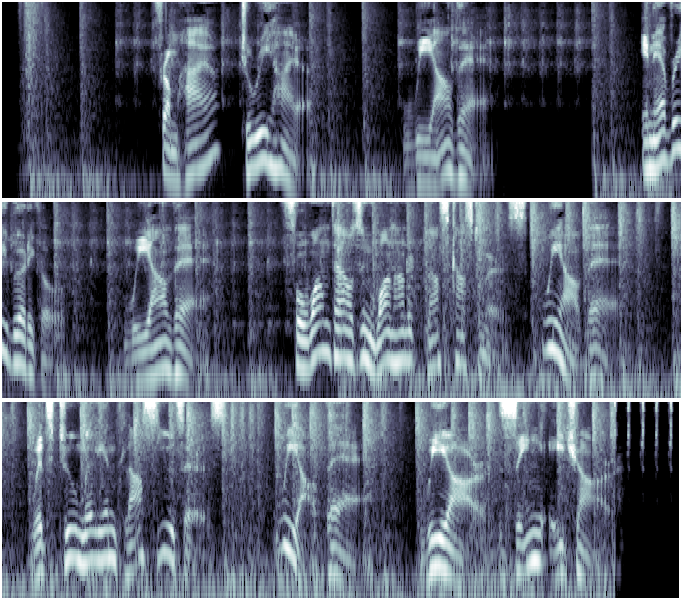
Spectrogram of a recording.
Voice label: English American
